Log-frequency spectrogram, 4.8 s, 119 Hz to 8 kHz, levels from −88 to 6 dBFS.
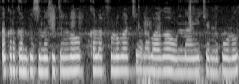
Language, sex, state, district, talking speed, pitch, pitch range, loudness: Telugu, female, Andhra Pradesh, Sri Satya Sai, 110 wpm, 230 Hz, 225-235 Hz, -13 LUFS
